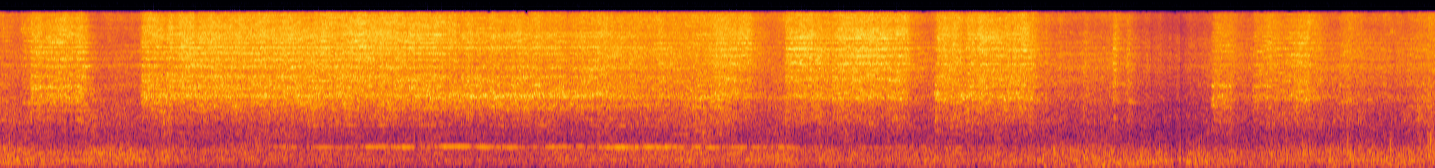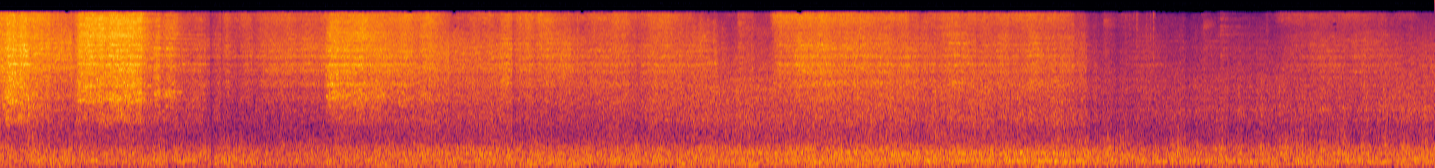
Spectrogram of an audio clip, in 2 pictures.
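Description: Freight train cars rolling past: a steady rumble of steel wheels on rail, with a high-pitched wheel squeal over the first half that fades out after about sixteen seconds, and a single held squealing tone from about three to seven seconds in.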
